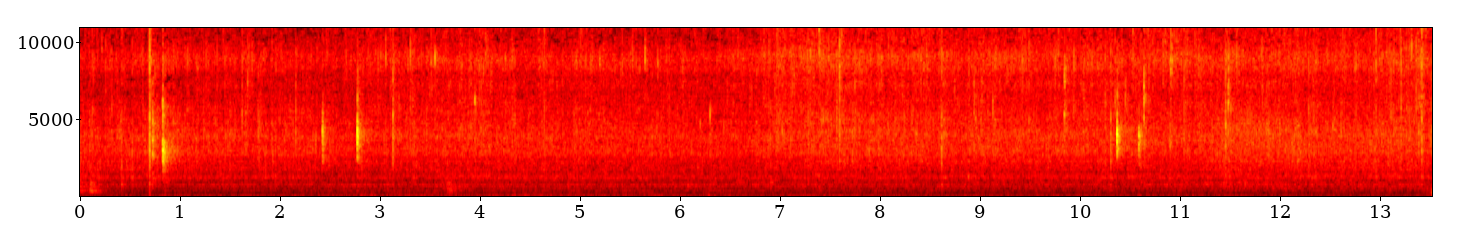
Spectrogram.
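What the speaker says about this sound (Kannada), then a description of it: "ಉರಿ ಸ್ಲೋ ಇಟ್ಕೊಂಡು ಫ್ರೈ ಮಾಡ್ಕೋಬೇಕು." Breaded onion rings fry in oil over a low flame, giving a faint, continuous soft sizzle with occasional tiny pops and crackles.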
